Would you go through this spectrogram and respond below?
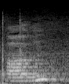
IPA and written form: ˈpɑːdn̩ (pardon)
